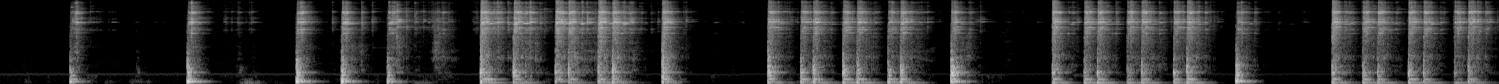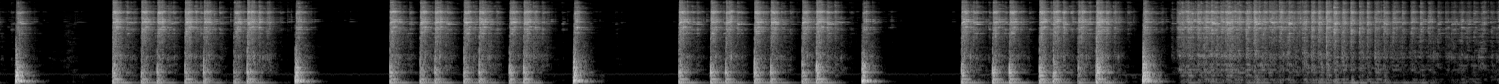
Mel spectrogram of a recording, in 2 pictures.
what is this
Instrument samples > Percussion
A piece by Alex's rock-tambourine
Alex plays the tambourine. Use for your music pieces, songs, compositions, musicals, operas, games, apps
